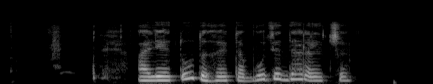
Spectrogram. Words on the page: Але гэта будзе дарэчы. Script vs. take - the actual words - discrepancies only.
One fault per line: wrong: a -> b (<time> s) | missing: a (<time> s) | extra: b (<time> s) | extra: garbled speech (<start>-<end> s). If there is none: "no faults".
extra: тут (1.8 s)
